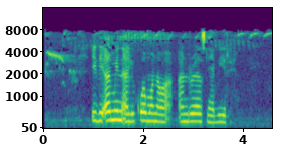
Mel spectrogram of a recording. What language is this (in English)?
Swahili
